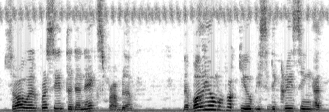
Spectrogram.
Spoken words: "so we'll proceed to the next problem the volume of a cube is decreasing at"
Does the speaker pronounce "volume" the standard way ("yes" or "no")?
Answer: no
